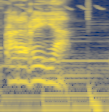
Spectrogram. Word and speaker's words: Arabella: It's like no, that's not how you say it. It's Arabella. Arabella.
